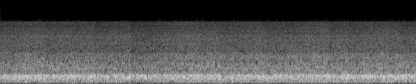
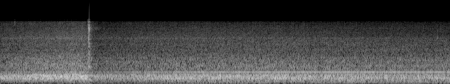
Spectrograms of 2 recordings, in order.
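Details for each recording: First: Riello RS38 forced-air gas burner, medium power, during its start sequence: steady, even fan roar at one pitch with no flame yet; normal pre-purge before ignition. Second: Riello RS38 forced-air gas burner, gas pressure set to minimum to test flame-failure detection: steady harsh crackling hiss of the igniter arc over the fan, no flame catches, burner detects no flame and locks out.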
